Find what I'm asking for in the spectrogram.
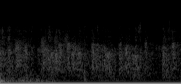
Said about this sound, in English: Isn't she absolutely phenomenal? Let's applaud again.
